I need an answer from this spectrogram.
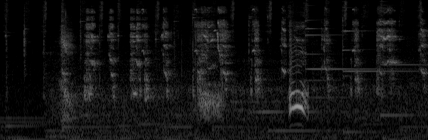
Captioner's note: gasps; chick cheeps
